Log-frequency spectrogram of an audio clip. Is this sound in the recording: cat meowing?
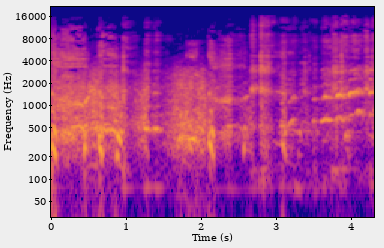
no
